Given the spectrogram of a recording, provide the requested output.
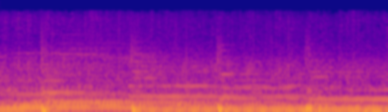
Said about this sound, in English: If I got a people that believe it, clap your hands and give God praise. Is that all you got today, church?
